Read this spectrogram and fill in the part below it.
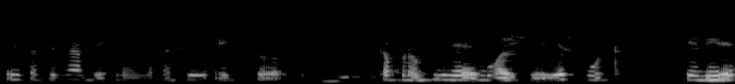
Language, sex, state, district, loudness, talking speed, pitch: Hindi, female, Maharashtra, Nagpur, -31 LUFS, 170 wpm, 230 Hz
